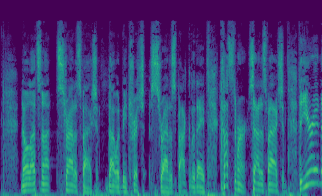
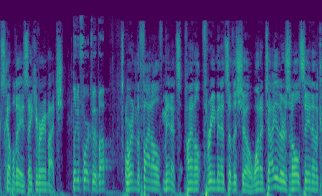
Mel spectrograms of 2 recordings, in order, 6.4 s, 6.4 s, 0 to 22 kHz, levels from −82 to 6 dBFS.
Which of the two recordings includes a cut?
second; 2 cuts; at 1.4 s, 3.2 s

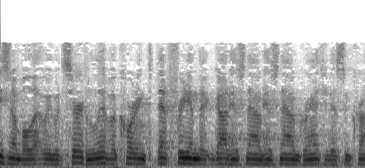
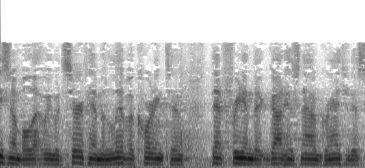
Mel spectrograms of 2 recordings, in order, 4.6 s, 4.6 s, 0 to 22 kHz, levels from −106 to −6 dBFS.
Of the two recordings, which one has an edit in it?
first; 3 cuts; at 1.1 s, 1.9 s, 3.3 s

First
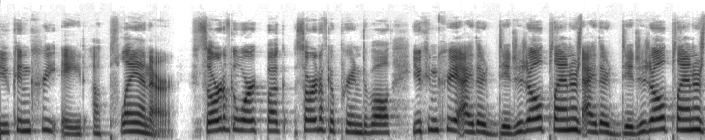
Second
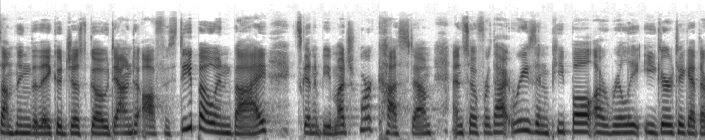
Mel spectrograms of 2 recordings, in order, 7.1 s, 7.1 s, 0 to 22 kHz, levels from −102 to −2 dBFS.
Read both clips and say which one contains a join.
first; 3 cuts; at 2.3 s, 3.3 s, 5.8 s

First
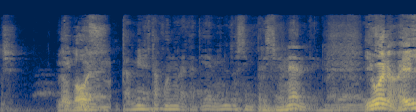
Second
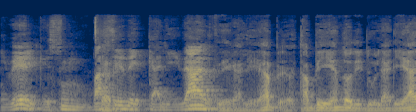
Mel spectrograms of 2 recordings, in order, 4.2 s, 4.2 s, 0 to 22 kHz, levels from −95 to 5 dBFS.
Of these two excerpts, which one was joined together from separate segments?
first; 1 cut; at 1.1 s

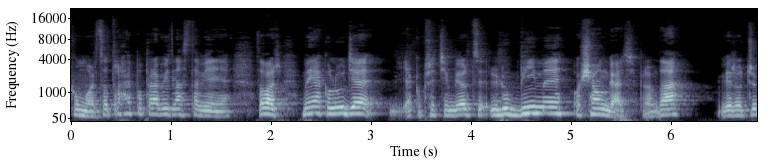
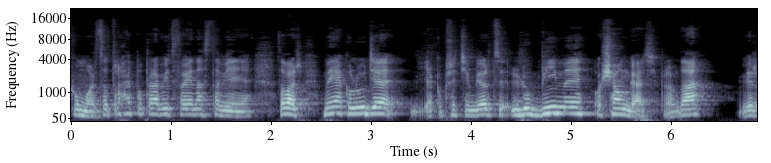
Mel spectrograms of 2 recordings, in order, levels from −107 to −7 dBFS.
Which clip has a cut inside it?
first; 1 cut; at 1.0 s

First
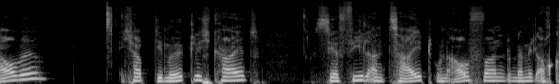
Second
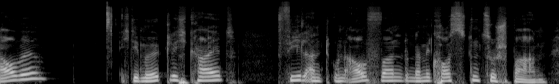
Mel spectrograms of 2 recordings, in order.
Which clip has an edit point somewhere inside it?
second; 4 cuts; at 1.3 s, 2.8 s, 3.2 s, 4.3 s

